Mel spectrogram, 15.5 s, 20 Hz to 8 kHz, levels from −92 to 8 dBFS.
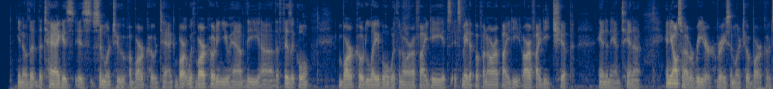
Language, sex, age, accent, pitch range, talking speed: English, male, 40-59, American, 90-110 Hz, 190 wpm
